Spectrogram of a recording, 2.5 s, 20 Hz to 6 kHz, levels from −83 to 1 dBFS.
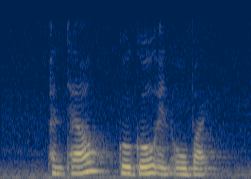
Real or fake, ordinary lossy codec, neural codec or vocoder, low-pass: real; none; none; 5.4 kHz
